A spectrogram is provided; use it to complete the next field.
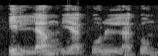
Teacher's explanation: নুন সাকিনের পর যেহেতু লাম আসছে এখানে আমরা একদম উইদাউট গুণা করব, গুণা ছাড়া একদম হবে। এর নুনটা এখানে উজ্জ থাকবে।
